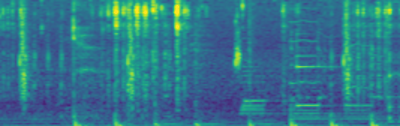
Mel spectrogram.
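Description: Computer keyboard typing: irregular keystrokes as a line of code is typed, with background music playing underneath.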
